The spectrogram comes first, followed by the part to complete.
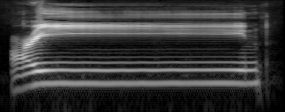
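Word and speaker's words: ع: You have to pronounce Ain from the middle part of your throat.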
